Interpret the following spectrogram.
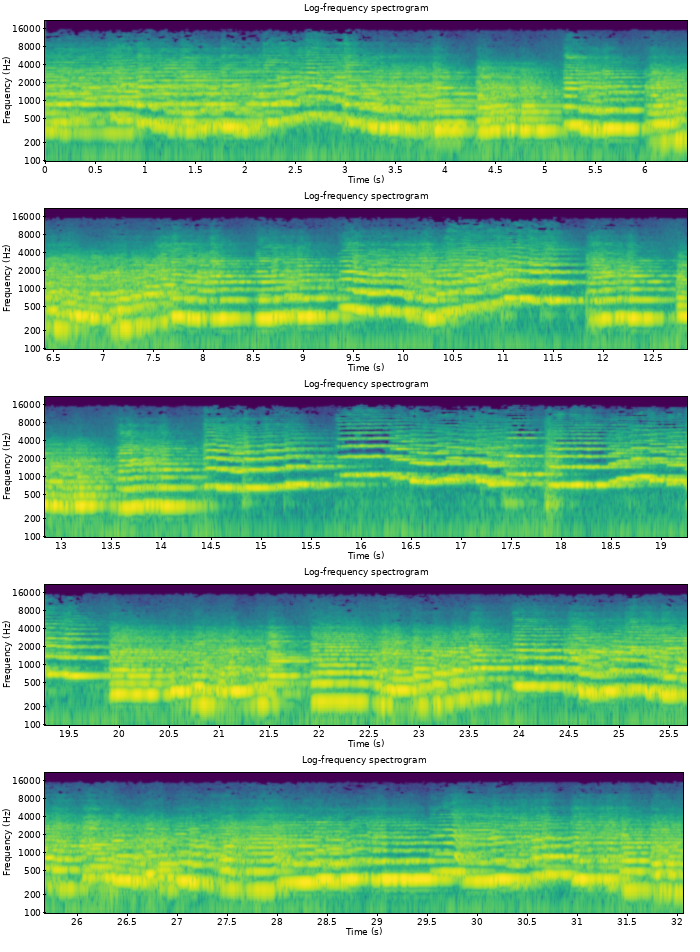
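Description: A viola playing a continuous melodic line of bowed notes. Past the middle it climbs into a higher register for a few seconds, then comes back down to the lower range.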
